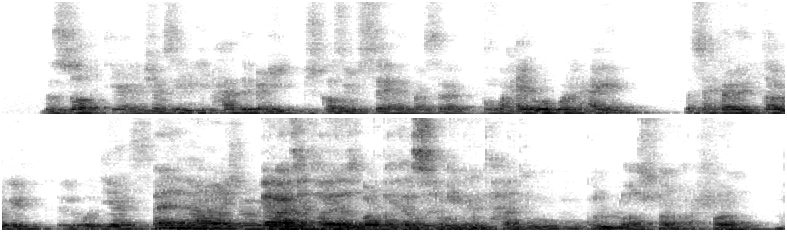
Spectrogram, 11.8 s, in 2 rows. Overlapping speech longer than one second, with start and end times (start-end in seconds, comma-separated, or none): 7.1-9.4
